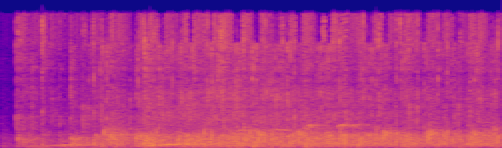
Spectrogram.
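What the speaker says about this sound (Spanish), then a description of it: "Démosle un aplauso" An audience at a panel talk in a temple breaks into steady, sustained applause, a dense wash of clapping that holds at full strength throughout.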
